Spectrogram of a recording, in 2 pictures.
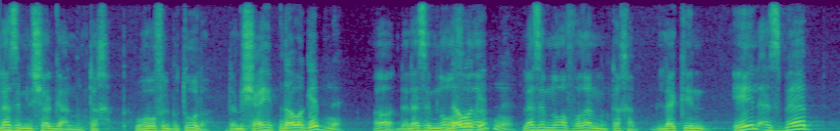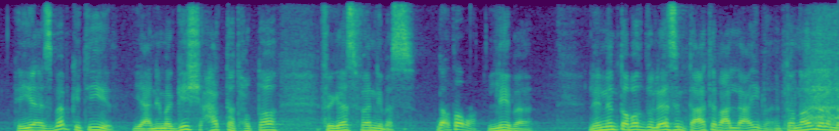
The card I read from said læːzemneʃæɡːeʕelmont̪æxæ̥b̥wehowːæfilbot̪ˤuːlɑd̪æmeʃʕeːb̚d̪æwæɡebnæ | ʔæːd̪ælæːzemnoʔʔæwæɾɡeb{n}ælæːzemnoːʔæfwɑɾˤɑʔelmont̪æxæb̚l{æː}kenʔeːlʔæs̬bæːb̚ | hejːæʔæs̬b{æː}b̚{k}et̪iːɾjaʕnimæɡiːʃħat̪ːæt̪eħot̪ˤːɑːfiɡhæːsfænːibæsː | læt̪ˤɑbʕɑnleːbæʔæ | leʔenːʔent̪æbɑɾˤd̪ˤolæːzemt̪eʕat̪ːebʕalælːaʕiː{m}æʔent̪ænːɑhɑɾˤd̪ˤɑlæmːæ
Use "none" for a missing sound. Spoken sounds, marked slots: n, æː, æː, k, b

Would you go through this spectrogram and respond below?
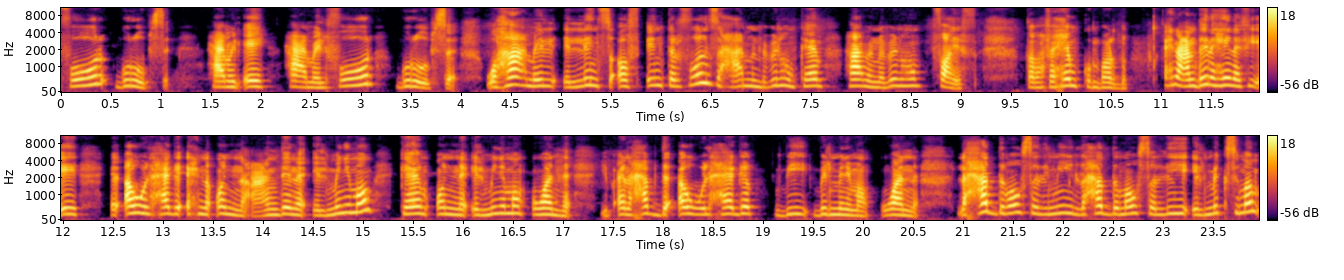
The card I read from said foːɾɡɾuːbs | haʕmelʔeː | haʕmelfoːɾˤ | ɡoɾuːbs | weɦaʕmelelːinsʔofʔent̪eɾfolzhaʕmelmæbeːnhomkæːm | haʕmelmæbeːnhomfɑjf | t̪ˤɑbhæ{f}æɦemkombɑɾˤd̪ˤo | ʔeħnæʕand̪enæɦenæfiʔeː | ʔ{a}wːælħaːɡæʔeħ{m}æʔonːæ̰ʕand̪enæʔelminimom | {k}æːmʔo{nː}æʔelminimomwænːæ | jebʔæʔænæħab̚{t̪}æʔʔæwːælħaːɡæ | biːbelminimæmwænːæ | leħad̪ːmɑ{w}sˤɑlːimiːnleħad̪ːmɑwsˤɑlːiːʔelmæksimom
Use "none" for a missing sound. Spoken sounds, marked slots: f, æ, n, k, nː, d̪, w

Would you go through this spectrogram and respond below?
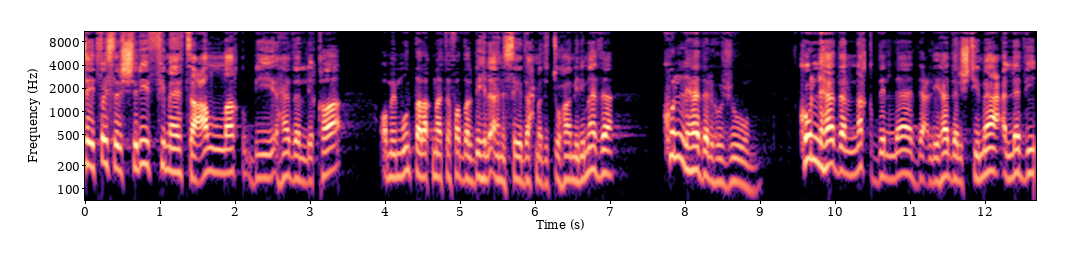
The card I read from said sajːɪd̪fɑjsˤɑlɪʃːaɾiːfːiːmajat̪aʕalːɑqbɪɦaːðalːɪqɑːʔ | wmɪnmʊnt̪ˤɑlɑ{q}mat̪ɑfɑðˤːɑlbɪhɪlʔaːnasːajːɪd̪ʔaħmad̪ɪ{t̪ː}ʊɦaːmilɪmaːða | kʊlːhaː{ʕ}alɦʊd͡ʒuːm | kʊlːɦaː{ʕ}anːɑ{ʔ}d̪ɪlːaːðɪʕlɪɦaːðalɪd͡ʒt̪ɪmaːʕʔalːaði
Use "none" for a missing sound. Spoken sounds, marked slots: q, t̪ː, ð, ð, q

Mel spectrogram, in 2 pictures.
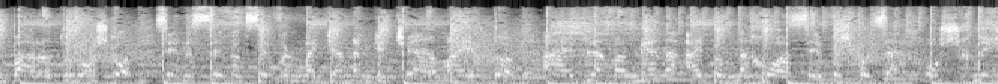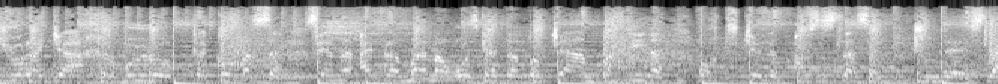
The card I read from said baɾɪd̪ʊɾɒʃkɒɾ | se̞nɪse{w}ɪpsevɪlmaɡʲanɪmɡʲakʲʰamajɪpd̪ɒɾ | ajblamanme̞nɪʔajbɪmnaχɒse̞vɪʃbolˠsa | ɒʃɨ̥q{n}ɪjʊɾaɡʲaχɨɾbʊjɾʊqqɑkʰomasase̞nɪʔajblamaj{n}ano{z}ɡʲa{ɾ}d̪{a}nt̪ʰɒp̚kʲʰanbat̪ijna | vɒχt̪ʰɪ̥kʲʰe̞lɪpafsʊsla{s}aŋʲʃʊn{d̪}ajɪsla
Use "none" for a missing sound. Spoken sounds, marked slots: v, n, m, z, ɾ, a, s, d̪

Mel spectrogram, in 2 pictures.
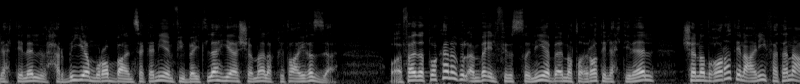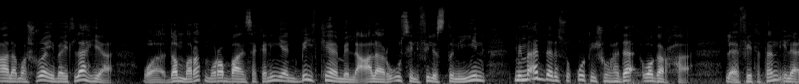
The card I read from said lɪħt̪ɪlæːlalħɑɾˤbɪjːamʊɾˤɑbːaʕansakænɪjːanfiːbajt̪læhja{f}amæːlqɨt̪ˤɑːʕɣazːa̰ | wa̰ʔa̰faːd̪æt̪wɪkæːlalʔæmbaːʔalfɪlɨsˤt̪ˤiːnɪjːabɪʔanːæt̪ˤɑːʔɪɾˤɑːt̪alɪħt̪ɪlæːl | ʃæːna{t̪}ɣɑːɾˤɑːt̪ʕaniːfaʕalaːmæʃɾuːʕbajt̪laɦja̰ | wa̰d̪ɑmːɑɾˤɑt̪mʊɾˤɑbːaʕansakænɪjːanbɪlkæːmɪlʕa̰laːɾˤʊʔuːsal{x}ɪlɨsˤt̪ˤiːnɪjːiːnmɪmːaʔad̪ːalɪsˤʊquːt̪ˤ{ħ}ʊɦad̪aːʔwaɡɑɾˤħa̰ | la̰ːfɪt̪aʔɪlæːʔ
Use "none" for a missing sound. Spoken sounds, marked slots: ʃ, t̪, f, ʃ

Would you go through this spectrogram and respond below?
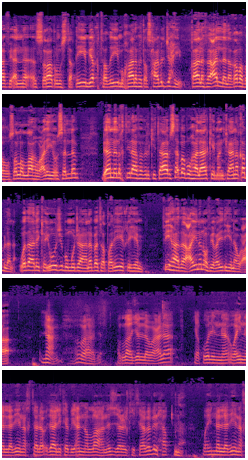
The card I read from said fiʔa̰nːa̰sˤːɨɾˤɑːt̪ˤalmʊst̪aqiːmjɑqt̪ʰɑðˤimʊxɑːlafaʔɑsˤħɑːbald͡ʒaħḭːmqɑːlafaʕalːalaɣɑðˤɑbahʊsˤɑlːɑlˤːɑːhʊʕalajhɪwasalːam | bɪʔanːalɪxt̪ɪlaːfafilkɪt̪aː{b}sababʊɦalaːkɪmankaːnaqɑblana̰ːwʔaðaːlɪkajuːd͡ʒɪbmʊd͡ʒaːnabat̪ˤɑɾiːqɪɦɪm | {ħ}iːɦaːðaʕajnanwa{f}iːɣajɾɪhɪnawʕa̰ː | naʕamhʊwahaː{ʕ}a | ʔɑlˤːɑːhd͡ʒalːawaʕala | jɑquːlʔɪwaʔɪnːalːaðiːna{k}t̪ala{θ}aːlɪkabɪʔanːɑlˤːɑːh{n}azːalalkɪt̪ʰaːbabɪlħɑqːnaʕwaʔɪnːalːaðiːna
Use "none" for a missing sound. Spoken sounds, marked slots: b, f, f, ð, x, ð, n

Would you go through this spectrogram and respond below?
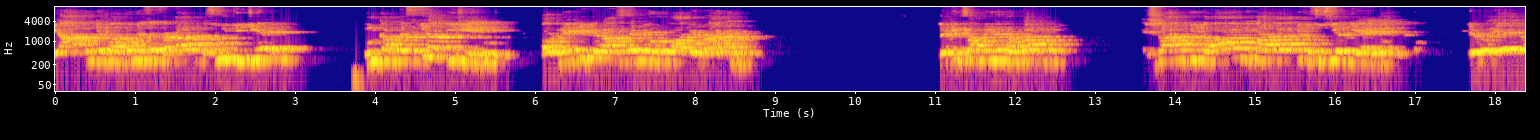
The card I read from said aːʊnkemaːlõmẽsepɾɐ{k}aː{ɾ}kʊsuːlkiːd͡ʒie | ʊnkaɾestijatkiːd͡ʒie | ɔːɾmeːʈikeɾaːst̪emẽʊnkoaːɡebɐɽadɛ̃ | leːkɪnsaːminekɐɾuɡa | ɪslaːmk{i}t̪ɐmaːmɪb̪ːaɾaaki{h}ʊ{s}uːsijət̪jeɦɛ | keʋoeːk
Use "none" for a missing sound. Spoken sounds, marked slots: k, ɾ, i, x, s

